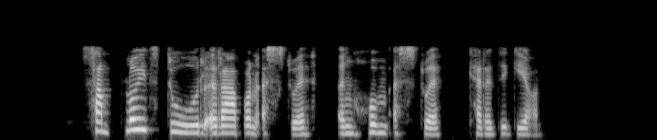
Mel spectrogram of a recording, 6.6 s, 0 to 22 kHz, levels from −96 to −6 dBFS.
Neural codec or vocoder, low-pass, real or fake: none; 5.4 kHz; real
